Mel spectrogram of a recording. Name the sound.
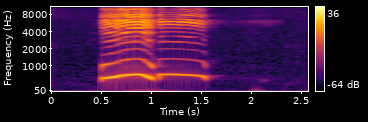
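rooster crowing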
